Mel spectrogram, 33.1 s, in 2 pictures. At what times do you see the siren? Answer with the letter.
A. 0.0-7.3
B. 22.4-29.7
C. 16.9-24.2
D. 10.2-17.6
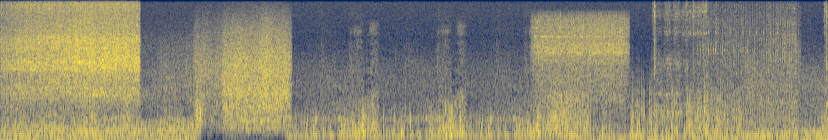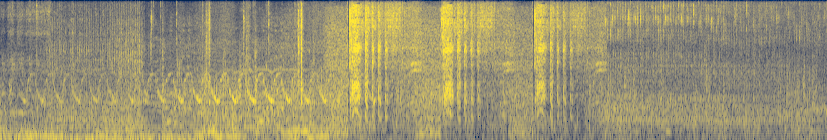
C.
